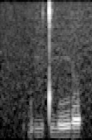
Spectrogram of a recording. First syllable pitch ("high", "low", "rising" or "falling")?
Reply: low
